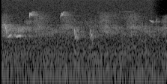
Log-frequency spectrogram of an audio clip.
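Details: Birds singing in a spring forest: scattered high thin whistles and short down-slurred chirps, a few calls overlapping against a soft steady background hiss.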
